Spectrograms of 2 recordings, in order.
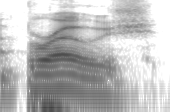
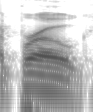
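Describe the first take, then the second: First: "broge" ending in zh like the s in measure; wrong pronunciation. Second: "brogue" ending in a hard g, like rogue; "brogue" closed with a clear hard g; right pronunciation. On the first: Mocking a friend's slip, "broge" ending in zh. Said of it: "Broge is not a word". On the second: Correcting the friend, "brogue" with a hard g. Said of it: "Not broge". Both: Shown as a demonstration.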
